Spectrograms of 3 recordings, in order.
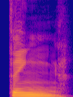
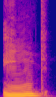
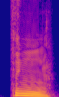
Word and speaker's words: thing: to say it um we say it like thing something it's not ink that's completely different sound sonically speaking it's thing so it's not stressed G and it's not just light and or n so it's thing it's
